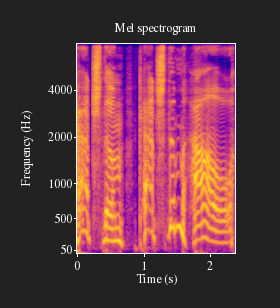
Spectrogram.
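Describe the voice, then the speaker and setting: A woman performs a put-on character voice. The recording is very clean, with a silent background. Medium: read story. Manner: dry, sarcastic.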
